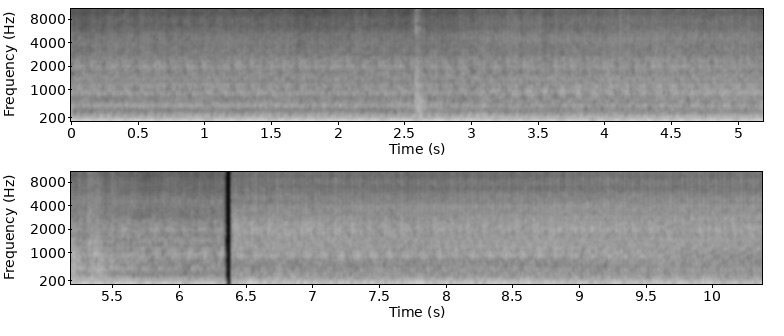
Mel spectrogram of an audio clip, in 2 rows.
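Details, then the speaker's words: 1995 Plymouth Neon after Motor Medic crankcase flush and highway drive: steady idle with subdued quick ticking, quieter than before; owner suspects rockers not pumping up from plugged passages, possibly one cylinder low on compression, unconfirmed. "i mean it does still sound like it's a little down on one of the cylinders like maybe a little lower compression still ticky but not as loud as it was"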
